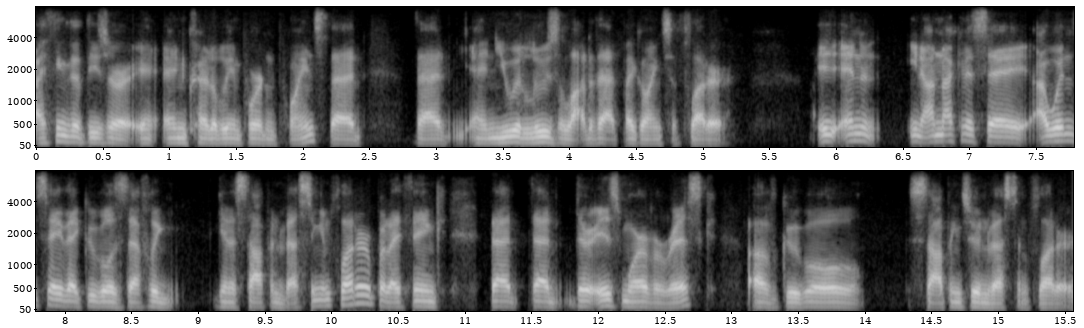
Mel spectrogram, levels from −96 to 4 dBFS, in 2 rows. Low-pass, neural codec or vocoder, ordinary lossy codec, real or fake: 7.2 kHz; none; Opus, 16 kbps; real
